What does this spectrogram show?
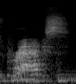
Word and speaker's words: Prax: It rhymes. The planet's name is Prax. Brax is on Prax.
